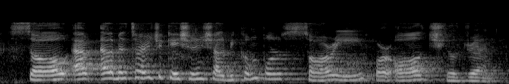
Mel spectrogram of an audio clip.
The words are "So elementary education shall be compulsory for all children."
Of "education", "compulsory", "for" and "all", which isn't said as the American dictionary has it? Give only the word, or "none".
compulsory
